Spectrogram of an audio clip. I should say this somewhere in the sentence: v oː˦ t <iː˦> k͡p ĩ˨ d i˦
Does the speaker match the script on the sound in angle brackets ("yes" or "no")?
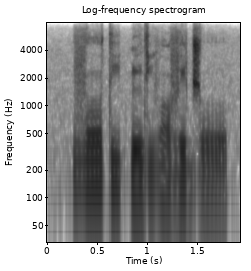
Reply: yes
